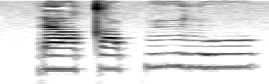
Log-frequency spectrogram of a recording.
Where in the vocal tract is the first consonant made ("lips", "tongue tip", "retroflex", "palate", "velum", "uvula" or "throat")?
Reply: tongue tip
